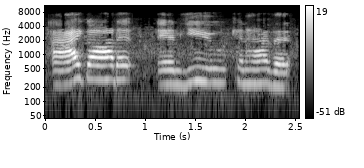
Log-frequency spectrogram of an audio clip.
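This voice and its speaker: A woman's voice: fairly high pitch, fairly even intonation, unhurried, bright, forceful tone. A woman playing a skeptical, tart teenage daughter in an old-time radio sitcom, challenging in manner. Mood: tart, dry. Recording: dull, noisy lo-fi radio play recording.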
